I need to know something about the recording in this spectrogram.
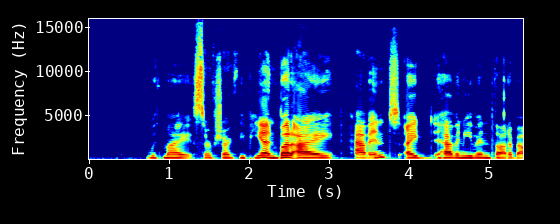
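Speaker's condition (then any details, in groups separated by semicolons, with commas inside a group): No condition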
